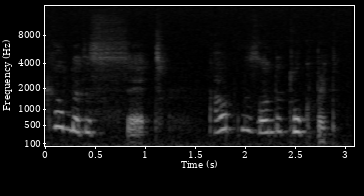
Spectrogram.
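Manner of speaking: put-on high, sweet old lady voice; old aunt. Aunt Dorothy invites Roy to sit in the sun. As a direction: coax like a fussy old aunt.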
